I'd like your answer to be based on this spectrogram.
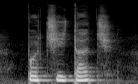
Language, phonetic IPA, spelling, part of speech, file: Czech, [ˈpot͡ʃiːtat͡ʃ], počítač, noun, Cs-počítač.ogg
- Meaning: computer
